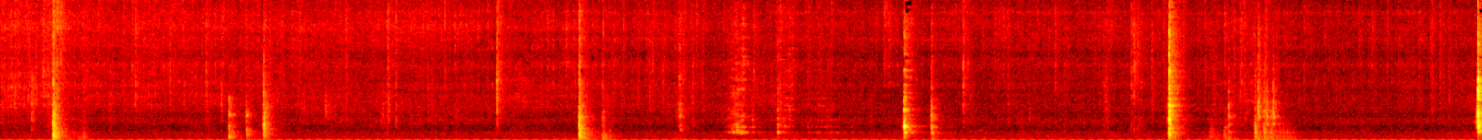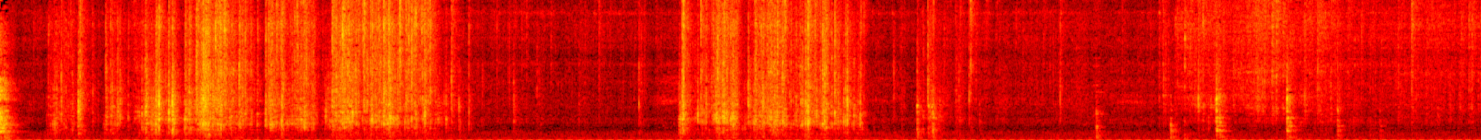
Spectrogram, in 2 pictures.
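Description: Wooden spatula knocking and scraping in a nonstick frying pan while an omelette is cooked, with about five sharp taps in the first half. About halfway through come two longer stretches of hissing sizzle, over a steady low hum.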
